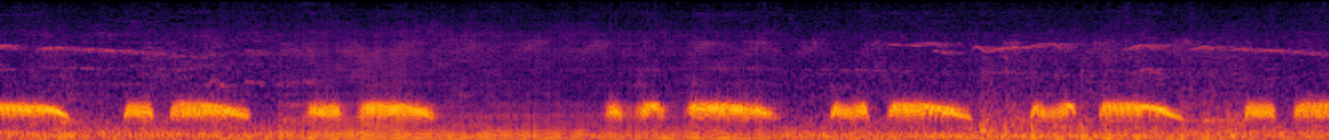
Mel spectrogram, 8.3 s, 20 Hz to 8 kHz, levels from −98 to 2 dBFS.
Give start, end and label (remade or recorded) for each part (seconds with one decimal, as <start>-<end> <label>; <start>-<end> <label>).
0.0-1.8 recorded; 1.8-4.9 remade; 4.9-8.3 recorded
